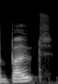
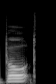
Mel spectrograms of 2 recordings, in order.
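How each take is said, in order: First: Said in the usual way. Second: "bought" as boat with an aw vowel; London vowel. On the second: Shown as a demonstration. Host attempting multicultural London English, "bought" for boat. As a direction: say boat slowly with a single aw, "bought". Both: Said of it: "the examples given here".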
